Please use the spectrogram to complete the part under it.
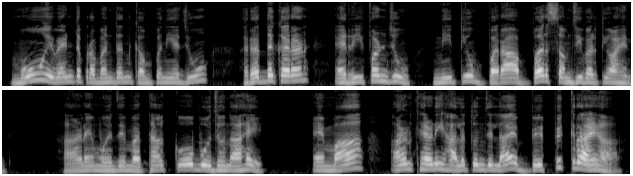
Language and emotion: Sindhi, happy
